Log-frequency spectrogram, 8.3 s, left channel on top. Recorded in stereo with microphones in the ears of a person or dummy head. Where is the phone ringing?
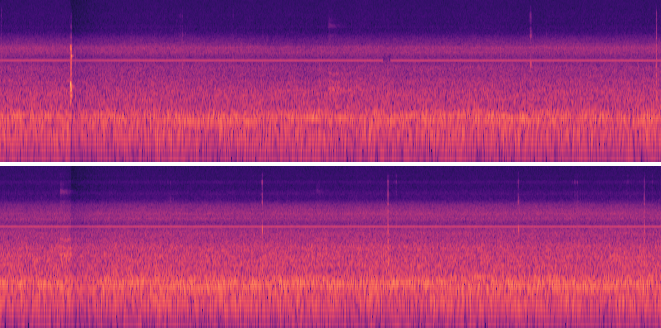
No phone ringing in this recording.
